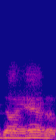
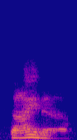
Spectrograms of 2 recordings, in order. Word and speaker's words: Dinah: People like to call me Diana, but my real name is Dinah.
